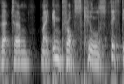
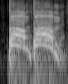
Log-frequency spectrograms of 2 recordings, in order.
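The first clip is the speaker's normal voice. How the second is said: huge, throat-straining, very high booming shout; 6 dB louder than usual. Coaching public speaking, letting a big one go: gigantic booming shout. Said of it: "a gigantic boom boom. Oh, that hurt me larynx".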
